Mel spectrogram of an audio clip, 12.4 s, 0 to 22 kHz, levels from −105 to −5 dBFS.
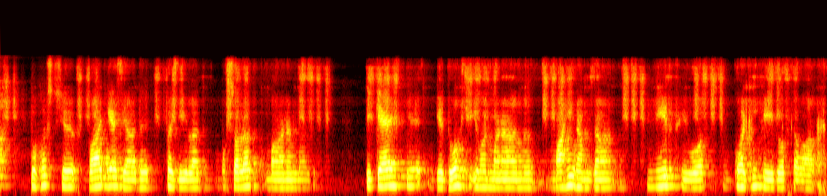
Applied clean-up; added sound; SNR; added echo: neural mask model DeepFilterNet 3.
